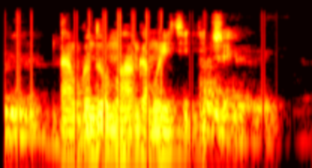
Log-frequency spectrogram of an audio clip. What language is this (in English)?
Kinyarwanda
